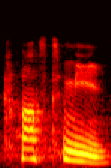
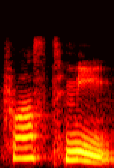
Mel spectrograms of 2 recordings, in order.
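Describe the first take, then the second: Both takes have the same delivery.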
